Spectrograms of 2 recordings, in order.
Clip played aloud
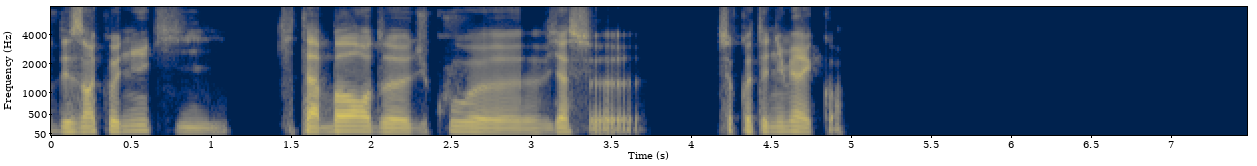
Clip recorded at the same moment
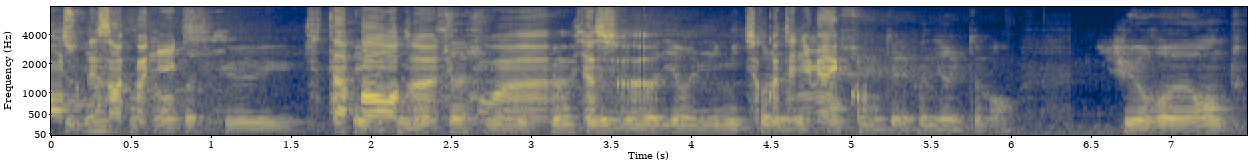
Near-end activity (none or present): present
